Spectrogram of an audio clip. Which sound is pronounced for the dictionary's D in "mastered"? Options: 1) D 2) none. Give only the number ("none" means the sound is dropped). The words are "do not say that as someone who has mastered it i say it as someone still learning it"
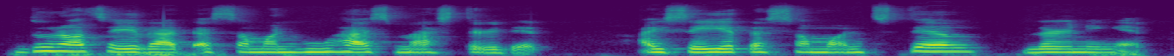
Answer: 1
